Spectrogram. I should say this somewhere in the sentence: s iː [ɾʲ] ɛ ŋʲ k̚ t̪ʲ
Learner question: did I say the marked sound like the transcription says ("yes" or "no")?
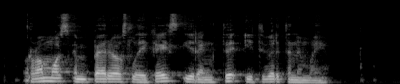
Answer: yes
